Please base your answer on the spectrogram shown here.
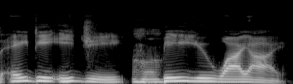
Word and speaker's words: Adegbuyi: His last name is spelled Adegbuyi.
